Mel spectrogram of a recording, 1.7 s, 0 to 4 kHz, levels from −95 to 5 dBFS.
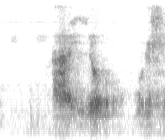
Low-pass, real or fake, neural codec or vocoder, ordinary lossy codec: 3.6 kHz; fake; vocoder, 22.05 kHz, 80 mel bands, HiFi-GAN; none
